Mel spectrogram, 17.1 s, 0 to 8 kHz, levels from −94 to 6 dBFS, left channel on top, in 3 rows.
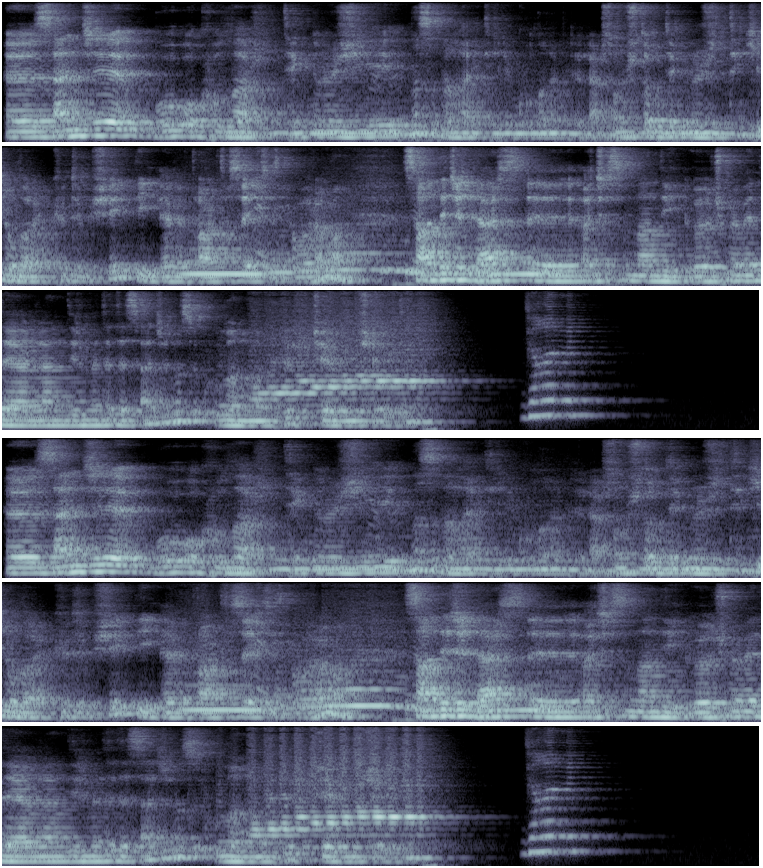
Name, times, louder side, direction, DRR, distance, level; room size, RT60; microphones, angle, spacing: voice 1, 0.0-7.6 7.9-14.5, equal, 75° left, -2 dB, 5.0 m, -23 dB
sound 1, 1.6-5.9 7.0-11.8 13.0-14.6, right 1 dB, 55° right, 1.6 m, -26 dB
voice 2, 2.7-3.0 7.6-7.9 8.7-9.1 15.3-15.7, equal, 5° left, 1 dB, 1.5 m, -33 dB
14.0 x 10.5 x 2.7 m, 0.82 s
head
